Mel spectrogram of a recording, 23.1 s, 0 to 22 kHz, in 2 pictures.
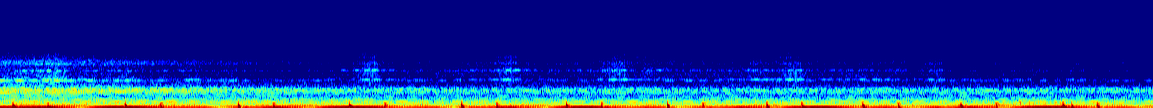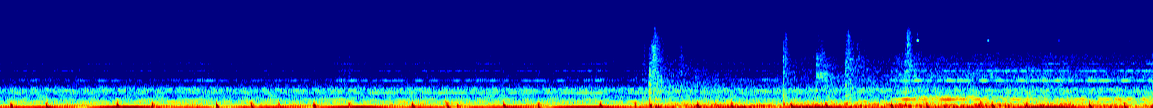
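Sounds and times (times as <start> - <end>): low drone: 13.9 - 23.0.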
